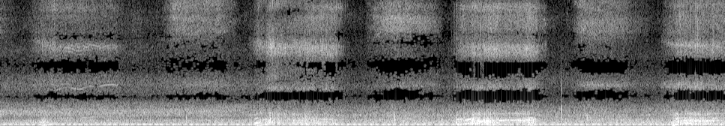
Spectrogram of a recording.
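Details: Soft, raspy snoring breaths about every three seconds over a steady low hum of room noise.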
